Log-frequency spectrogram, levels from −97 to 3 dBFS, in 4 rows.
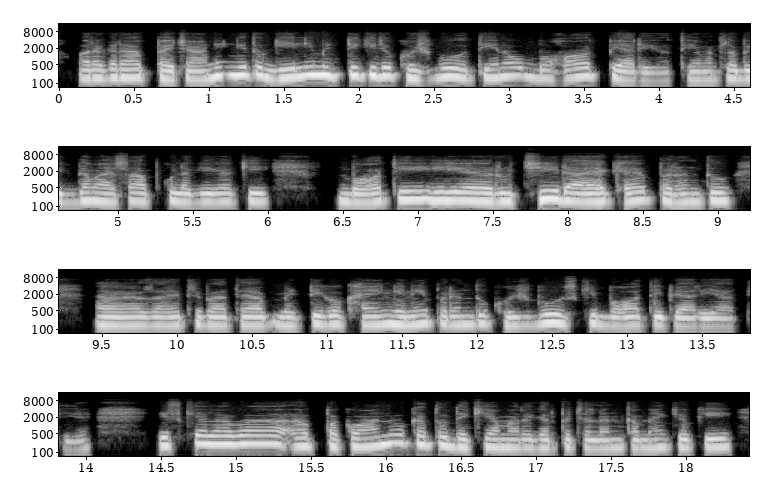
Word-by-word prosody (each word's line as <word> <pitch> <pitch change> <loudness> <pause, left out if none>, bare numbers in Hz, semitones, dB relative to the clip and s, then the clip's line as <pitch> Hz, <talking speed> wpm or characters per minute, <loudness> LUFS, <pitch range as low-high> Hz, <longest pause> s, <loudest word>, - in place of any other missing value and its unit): और 160 - 0
अगर 170 +1 0
आप 170 0 +1
पहचानेंगे 155 +7 +1
तो 200 -2 +1
गीली 175 +5 +3
मिट्टी 200 -1 +4
की 200 - +2
जो 190 0 +3
खुशबू 165 +3 +1
होती 165 0 -1
है 165 - 0
ना, 185 - +1
वो 190 -1 -3 0.2
बहुत 175 +4 -1
प्यारी 135 -6 -2
होती 125 +2 -12
है 140 - -4
मतलब 150 +2 -3
एकदम 160 +3 +1
ऐसा 155 +1 -2
आपको 155 +2 -3
लगेगा 155 +1 -1
कि 160 -1 0 0.5
बहुत 155 +3 0
ही 180 - +5 0.3
ये 165 -2 +5
रुचिदायक 160 0 +3
है 165 +2 +2
परंतु 150 +2 +1 0.4
अ, - - +1
ज़ाहिर-सी 145 +1 -1
बात 145 -2 -3
है, 150 - +1
आप 145 - -1
मिट्टी 145 +2 -1
को 160 +1 0
खाएँगे 155 +1 +1
नहीं, 160 +3 +1
परंतु 155 +1 -1
खुशबू 150 +5 +2
उसकी 170 +1 -3
बहुत 145 +1 -2
ही 150 - +4
प्यारी 130 -1 -2
आती 130 0 -10
है। 135 - -10 0.5
इसके 180 +4 -1
अलावा 205 +1 +4 0.2
अ, 170 0 -1 0.2
पकवानों 175 +7 +1
का 200 - +3
तो 185 - +3
देखिए, 160 0 -1
हमारे 155 -1 -2
घर 150 0 -4
पे - - -1
चलन 145 +1 -3
कम 145 0 -3
है 160 +1 -3
क्योंकि 160 +1 -1
155 Hz, 200 wpm, -16 LUFS, 145-170 Hz, 0.5 s, ही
